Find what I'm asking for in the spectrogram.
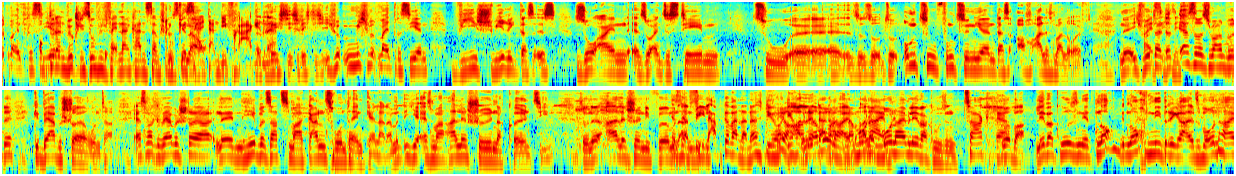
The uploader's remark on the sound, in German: Wir sind heute in einem der renommiertesten Fine Dining Restaurants aus Köln. IHR seid live bei der Gönnung in der Hansestube dabei. Hotel Excelsior und der Hansestube in Köln.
